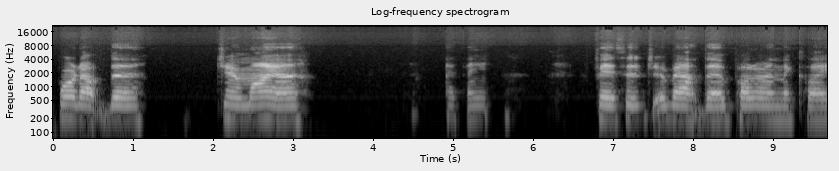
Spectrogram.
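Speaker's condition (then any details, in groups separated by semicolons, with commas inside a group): Friedreich's ataxia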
